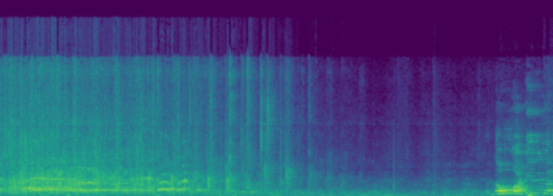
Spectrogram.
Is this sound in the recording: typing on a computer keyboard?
no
